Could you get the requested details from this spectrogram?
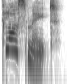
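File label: "classmate", English, uk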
